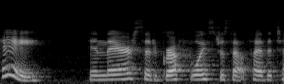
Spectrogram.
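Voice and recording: The words are read aloud. A natural voice carries the reading.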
